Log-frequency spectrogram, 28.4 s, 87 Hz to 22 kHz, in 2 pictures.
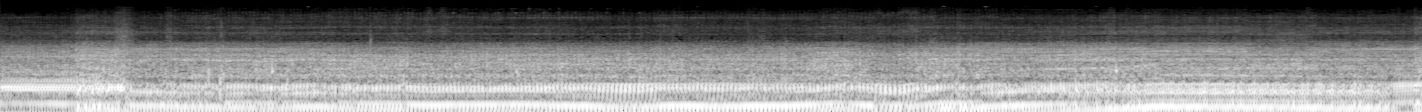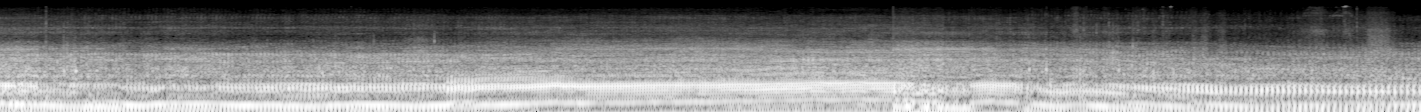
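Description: Yamaha TW200's single-cylinder four-stroke engine running as the bike rides along, its pitch rising and falling slightly with the throttle.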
